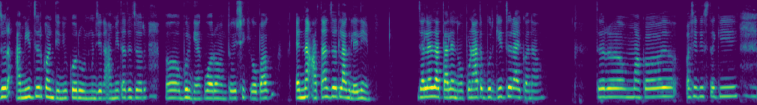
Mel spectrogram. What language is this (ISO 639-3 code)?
kok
